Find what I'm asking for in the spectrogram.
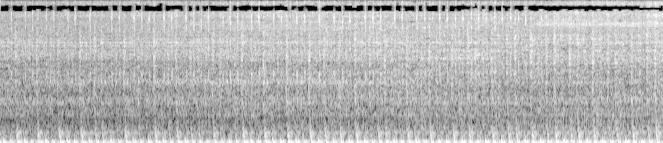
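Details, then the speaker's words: Single-cylinder Honda CB motorcycle at idle after rebuild (scored piston and cylinder sanded, cylinder re-honed): even, low, smooth thump, no longer noisy. "Dan alhamdulillahnya udah nggak berisik ya, udah halus."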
